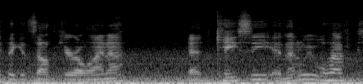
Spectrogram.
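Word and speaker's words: Cayce: I think you pronounced it Casey, South Carolina.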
